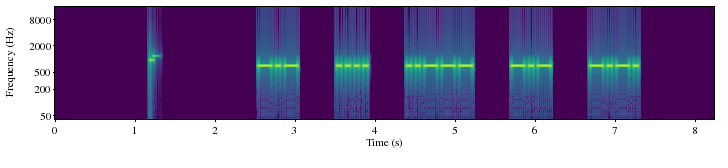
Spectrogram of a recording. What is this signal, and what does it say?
Morse code, heard as a keyed tone, about 22 wpm, spaced as for 13 wpm, 700 Hz. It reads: KH2KC
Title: USA Call Signs - 5 Characters - 3x Character Spacing - 22wpm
